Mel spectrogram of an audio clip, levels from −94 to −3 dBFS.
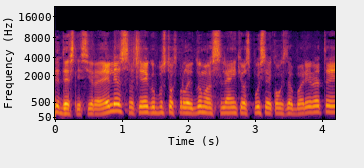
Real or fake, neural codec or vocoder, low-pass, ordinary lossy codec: real; none; 9.9 kHz; MP3, 48 kbps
